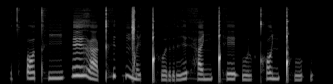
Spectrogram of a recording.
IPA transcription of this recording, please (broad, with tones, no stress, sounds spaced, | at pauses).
t͡sʼ ɔ˦ tʰ i˦ | ɛ˦ ɣ a˨ kʰ ɪ˦ k ŋ͡ǀ ɪ˨ ǃʰ ʊ˨ r ɣ ɪ˦ h a˧ ɲ ǃʰ e˧ ʔ u˨ l kʰ ɔ˧ ɲ ǃʰ u˨ ʔ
